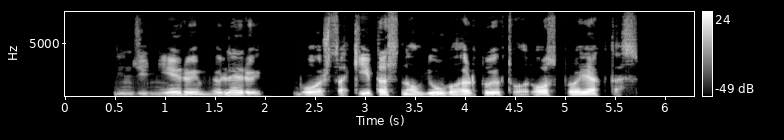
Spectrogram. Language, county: Lithuanian, Telšiai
